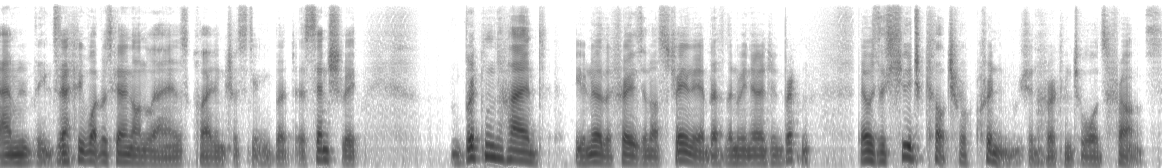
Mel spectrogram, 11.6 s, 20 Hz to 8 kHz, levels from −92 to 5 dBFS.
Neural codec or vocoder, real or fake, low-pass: codec, 16 kHz, 1 kbps, FunCodec, trained on Chinese and English, 50 frames a second; fake; 7.2 kHz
